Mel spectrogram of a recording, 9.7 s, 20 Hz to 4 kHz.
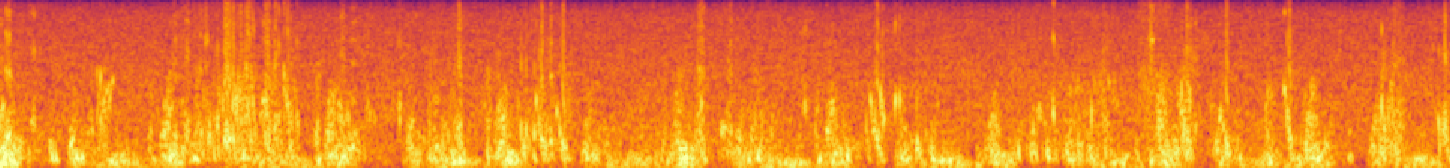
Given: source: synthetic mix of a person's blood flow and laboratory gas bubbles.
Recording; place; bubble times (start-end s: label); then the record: Doppler ultrasound of blood flow; precordium
0.00-0.26 s: bubbles
0.30-0.43 s: bubbles
0.60-0.79 s: bubbles
1.12-2.01 s: bubbles
2.23-2.52 s: bubbles
2.59-2.70 s: bubbles
2.82-3.86 s: bubbles
4.33-4.51 s: bubbles
4.54-4.73 s: bubbles
4.78-5.21 s: bubbles
5.35-5.39 s: bubbles
5.58-5.69 s: bubbles
5.75-6.33 s: bubbles
6.76-7.49 s: bubbles
7.51-8.01 s: bubbles
8.04-8.24 s: bubbles
8.42-8.85 s: bubbles
8.97-9.04 s: bubbles
9.12-9.43 s: bubbles
9.54-9.67 s: bubbles
From the record:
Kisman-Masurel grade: 342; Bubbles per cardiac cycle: rolling drumbeat, 9 or more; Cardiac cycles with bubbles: 100%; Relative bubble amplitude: moderate (0.250 to 0.450); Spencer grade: 3 (all of the cardiac periods contain showers or single bubble signals, but not dominating or overriding the cardiac motion signals); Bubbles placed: anywhere in the cardiac cycle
